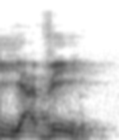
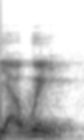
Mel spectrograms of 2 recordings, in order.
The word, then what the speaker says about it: Yahweh: Par exemple, nous on dit Yahvé. Il y a d'autres qui disent Yahweh. Dans l'hébreu ancien là.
